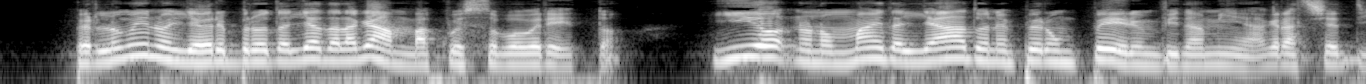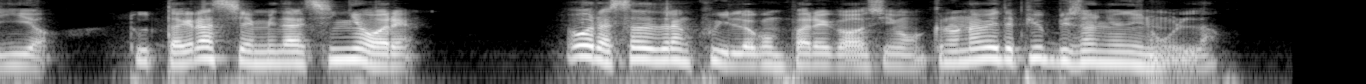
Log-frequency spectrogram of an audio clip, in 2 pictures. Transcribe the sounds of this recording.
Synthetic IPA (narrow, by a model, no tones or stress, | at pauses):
perlomeːnoʎːiavɾɛbːeɾot̪̬aʎːaːt̪̬alaɡambaːkːwest̪opoveɾet̪ːo̰ | iːononɔmːajt̪̬aʎːaːt̪onepːeɾumpeːɾoiɱviːt̪amiːa̰ɡɾat̪sːjad̪ːiːo | t̪ut̪ːaɡɾat̪sːjamid̪alsiɲːoːɾe | oːɾast̪aːt̪et̪ɾaŋkwilːokompaːɾekɔ̰ːsimokenːonaveːt̪epjubːizoɲːod̪inṵlːa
